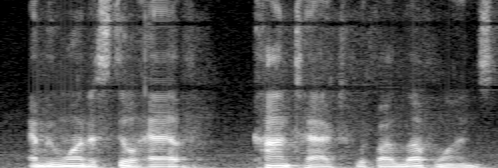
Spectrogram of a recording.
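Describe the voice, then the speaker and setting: On a very clean recording with a silent background, a man speaks very fast in a very deep, low, somewhat breathy voice. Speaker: physician. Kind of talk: TV news interview.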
